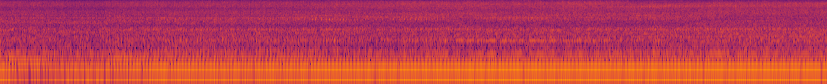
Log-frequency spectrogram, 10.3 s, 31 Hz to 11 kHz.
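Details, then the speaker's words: 1998 Yamaha YZF600R Thundercat first start after transmission repair, rear wheel off ground: smooth, even low hum with steady beat, no knocks or rattles; normal idle, no leaks, all gears work, carburetion still needs adjusting. "so [Music] no leaks that sounds good oh [Music] got all the gears that's good"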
